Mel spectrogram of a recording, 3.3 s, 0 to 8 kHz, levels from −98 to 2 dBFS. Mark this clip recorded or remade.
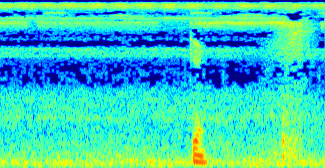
recorded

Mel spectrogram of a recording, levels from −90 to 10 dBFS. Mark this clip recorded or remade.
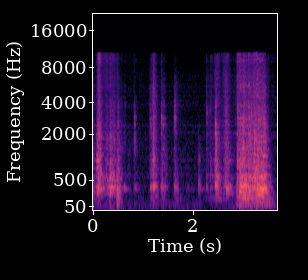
remade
